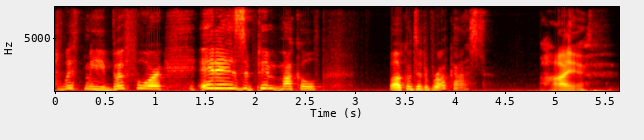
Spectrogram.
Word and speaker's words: Pimpmuckl: Yeah, it's hard, it's German, like, I would say it's Pimpmucke, but this is so hard to, like, pronounce, like especially when I come from English.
